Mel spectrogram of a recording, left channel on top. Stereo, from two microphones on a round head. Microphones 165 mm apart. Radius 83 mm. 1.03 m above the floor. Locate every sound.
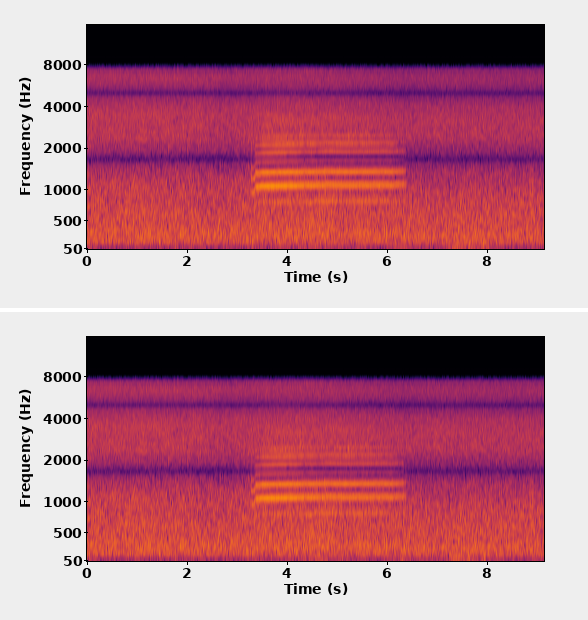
0.0 s running water: 5° right (ahead or behind)
3.3 s a trumpet: 10° left (ahead or behind)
